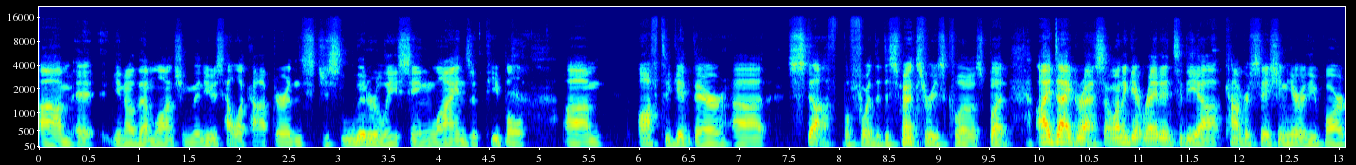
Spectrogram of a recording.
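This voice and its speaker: At a moderate pace and with fairly even intonation, a man speaks at a medium pitch in a bright, sharp tone, recorded very cleanly against a silent background. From Vermont. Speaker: podcast co-host, PR professional. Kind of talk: casual interview chat.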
